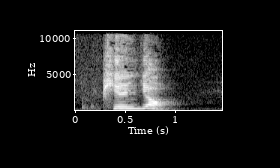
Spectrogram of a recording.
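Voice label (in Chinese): "偏要" Mandarin Chinese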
